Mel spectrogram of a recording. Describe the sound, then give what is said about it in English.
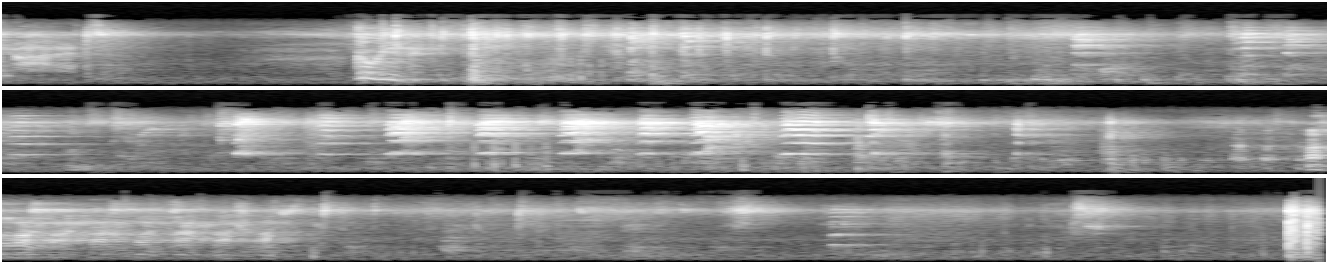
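A dog whimpers and whines in high-pitched, squeaky bursts, with a few short yips mixed in, sounding excited and playful through most of the stretch while playing keep-away with a toy. “Dirty dog.”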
